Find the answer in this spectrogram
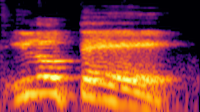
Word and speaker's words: Elote: So yes, you pronounced it correct that time. Great, excellent. Elote.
